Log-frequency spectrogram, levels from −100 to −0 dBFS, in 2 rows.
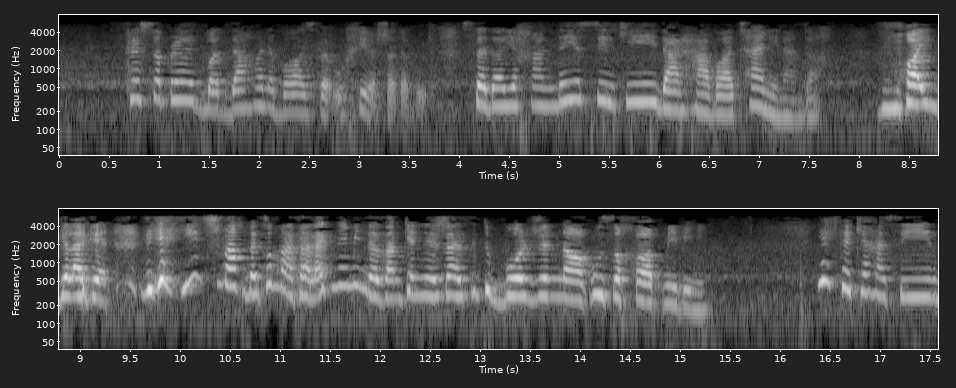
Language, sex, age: Persian, female, 40-59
